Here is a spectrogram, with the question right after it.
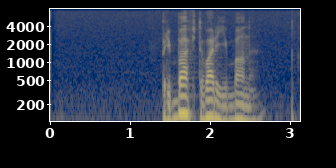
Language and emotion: Russian, angry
